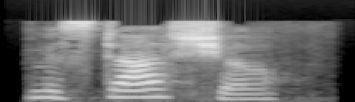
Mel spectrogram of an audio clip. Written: moustachio

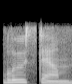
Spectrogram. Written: bluestem

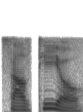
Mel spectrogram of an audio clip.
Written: Saltillo

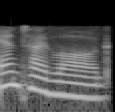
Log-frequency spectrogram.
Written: antilog

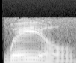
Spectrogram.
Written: wail

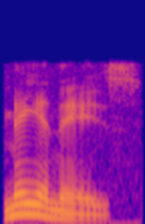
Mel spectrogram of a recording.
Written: mayonnaise

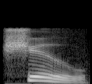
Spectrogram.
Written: shoo

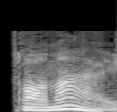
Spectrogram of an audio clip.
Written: fromage

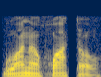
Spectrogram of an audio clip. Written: Guanajuato

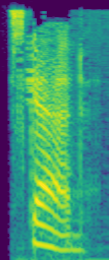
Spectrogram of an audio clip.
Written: skad

